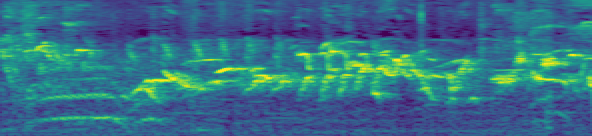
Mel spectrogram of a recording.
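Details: Recently moulted white-rumped shama, a white-tailed caged contest bird, pouring out rapid slurred whistles and harsh chattering notes, a lower descending whistle near the start, with other birds faintly audible.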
